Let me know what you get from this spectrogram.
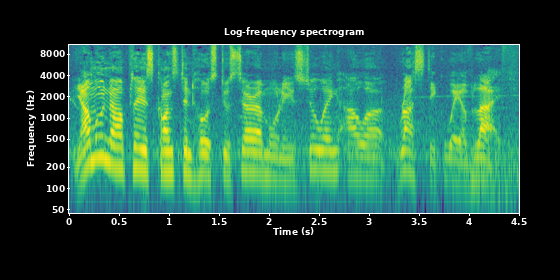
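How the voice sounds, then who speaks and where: An actor playing an uneasy, reflective townsman with a formal, measured manner, in a video game. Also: on the high side, lively intonation, background noise, natural voice. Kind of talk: video game dramatic acting.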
